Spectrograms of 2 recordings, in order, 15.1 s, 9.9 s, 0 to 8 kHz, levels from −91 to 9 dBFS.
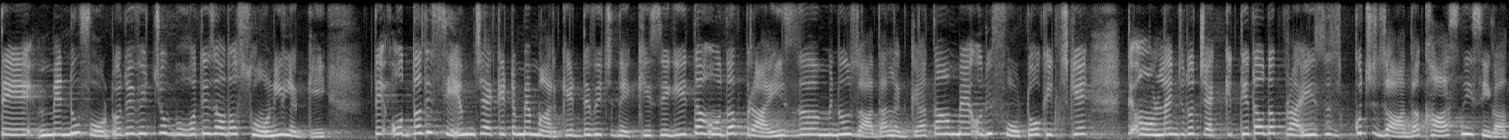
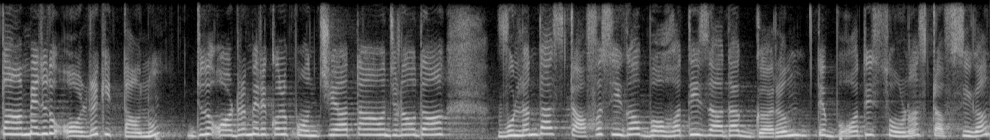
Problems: none marked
